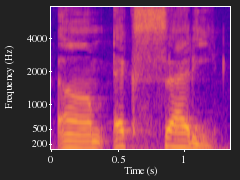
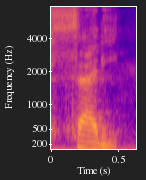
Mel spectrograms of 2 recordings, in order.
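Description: First: The X is spoken aloud before the name. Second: The X is left silent before the name.

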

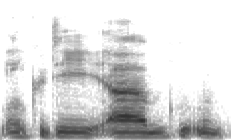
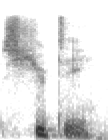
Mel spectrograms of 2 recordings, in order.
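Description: First: The name begins with an N sound. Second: The name begins with a sh sound. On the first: The speaker calls it wrong. "I did not know it because I was saying Nkuti" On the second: The speaker calls it right. "is pronounced Shooty"

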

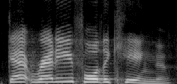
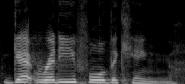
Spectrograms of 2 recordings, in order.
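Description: First: It is said louder. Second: It is said more quietly.

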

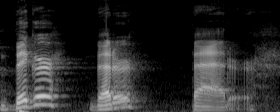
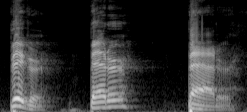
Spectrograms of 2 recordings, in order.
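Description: First: It is said with moderate, lower energy. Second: It is said with loud, high energy.

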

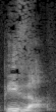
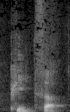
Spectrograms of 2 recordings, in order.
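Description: First: The double z sounds like a plain z. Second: The double z sounds like ts. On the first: "if you go to a Pakistani shop, they will say, would you like pizza?" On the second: "Or it assumes another respiration. Like, for instance, pizza"

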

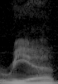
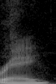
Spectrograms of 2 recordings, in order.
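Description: First: The name is said with two syllables. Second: The name is said with one syllable. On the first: The speaker calls it wrong. "Some people pronounce it Rhea" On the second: The speaker calls it right. "but it's Ray"

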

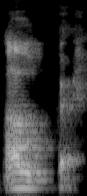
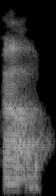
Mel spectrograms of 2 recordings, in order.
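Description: First: The name is said the longer, original way. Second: The name is said short, like English Alp. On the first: "I started with saying Alpe" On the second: "just Alp, the English word Alp"

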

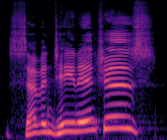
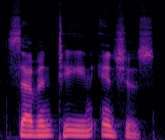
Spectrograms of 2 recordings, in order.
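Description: First: It rises at the end like a question. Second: It falls at the end, confidently.

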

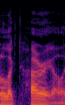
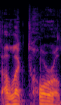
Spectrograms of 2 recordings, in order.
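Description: First: An extra 'ee' sound comes before the final syllable. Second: No extra vowel sound comes before the final syllable. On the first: The speaker calls it wrong. "not electorial" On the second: The speaker calls it right. "It's electoral"

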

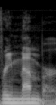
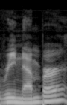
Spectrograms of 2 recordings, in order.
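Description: First: The m and n sounds are standard. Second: The m and n sounds are mixed up. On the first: This is how the word should be said. The speaker calls it right. "instead of remember" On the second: This is how the word was said in childhood. The speaker calls it wrong. "I'd say remember instead of"

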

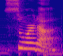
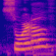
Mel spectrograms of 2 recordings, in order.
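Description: First: It is blended into one word ending in 'a'. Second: It is said as two separate words. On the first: "como se fosse um A no final" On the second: "ele tem esse som do sort of"

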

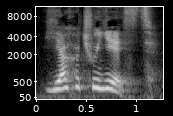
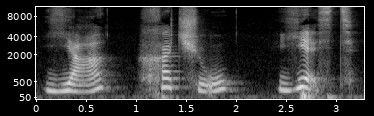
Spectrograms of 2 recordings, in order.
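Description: First: It is said faster. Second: It is said at a normal pace.

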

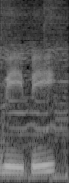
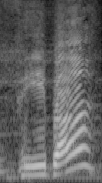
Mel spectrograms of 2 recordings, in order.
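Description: First: The name is said with an English pronunciation. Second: The name is said with a Dutch pronunciation.

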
